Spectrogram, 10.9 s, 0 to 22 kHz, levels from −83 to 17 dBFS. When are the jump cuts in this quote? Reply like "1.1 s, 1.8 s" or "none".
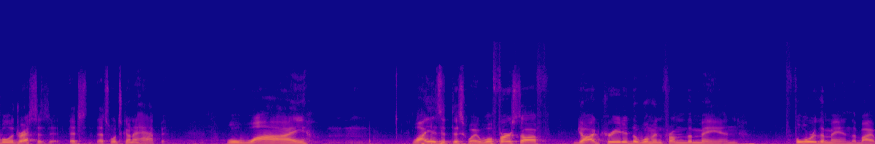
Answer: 2.6 s, 5.1 s, 9.8 s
